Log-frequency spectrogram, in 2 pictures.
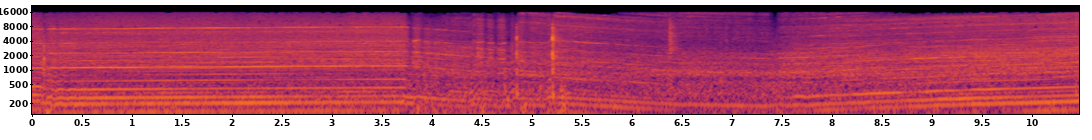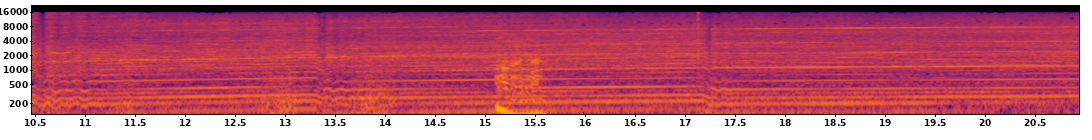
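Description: A racing car engine roars, dropping in pitch on braking and rising again as it speeds up through the gears.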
